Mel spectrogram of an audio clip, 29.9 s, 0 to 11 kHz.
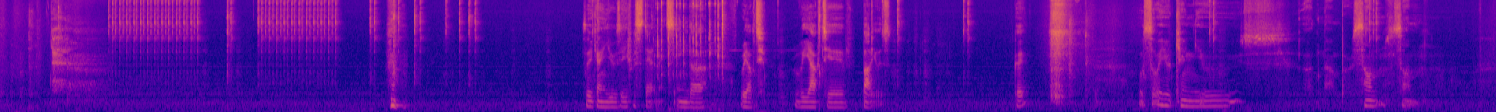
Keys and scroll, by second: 2.3 typing, 12.9-14.8 typing.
